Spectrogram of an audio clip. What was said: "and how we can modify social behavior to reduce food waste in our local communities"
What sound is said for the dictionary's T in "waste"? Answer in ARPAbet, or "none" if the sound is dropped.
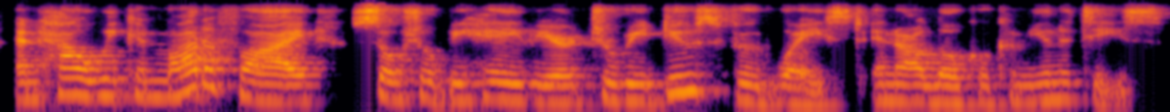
T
